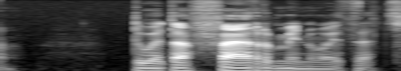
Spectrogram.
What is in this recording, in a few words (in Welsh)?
"fferm" Welsh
